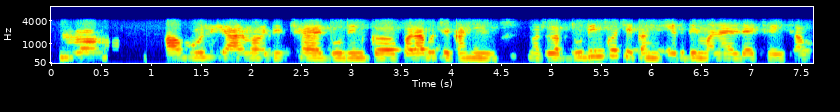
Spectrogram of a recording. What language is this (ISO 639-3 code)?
mai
